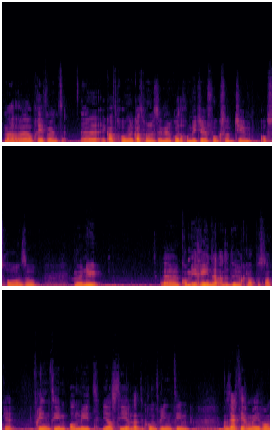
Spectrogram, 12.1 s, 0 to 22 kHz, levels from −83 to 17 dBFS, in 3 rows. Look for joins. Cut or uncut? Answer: cut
